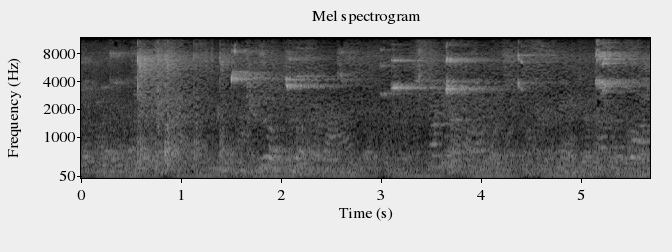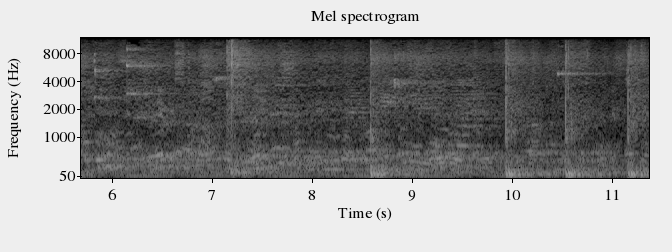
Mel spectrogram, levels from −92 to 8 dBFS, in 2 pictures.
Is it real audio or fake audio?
real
